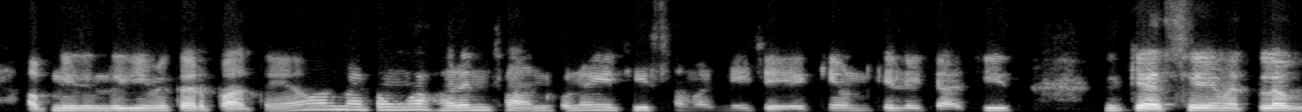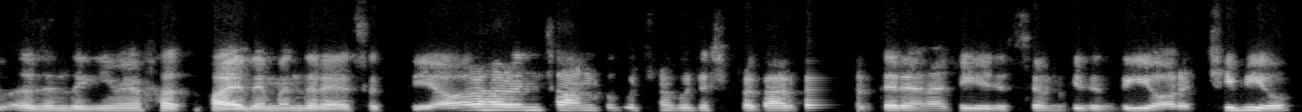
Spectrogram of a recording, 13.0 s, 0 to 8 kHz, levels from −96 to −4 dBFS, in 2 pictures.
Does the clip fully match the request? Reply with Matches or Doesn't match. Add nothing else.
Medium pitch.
Matches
